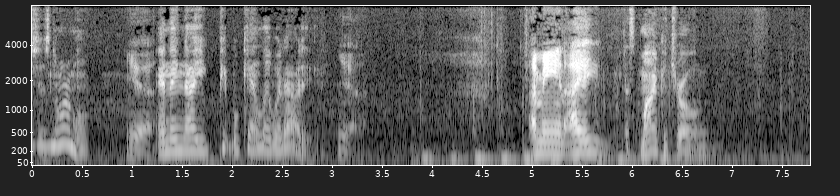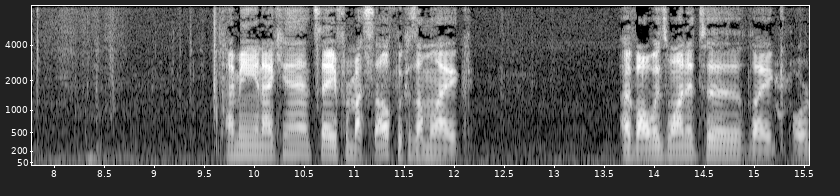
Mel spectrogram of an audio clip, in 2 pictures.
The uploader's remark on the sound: jump in the car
